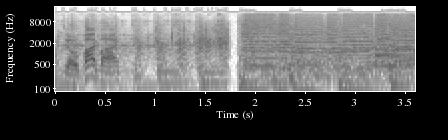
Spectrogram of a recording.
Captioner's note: audience applauding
